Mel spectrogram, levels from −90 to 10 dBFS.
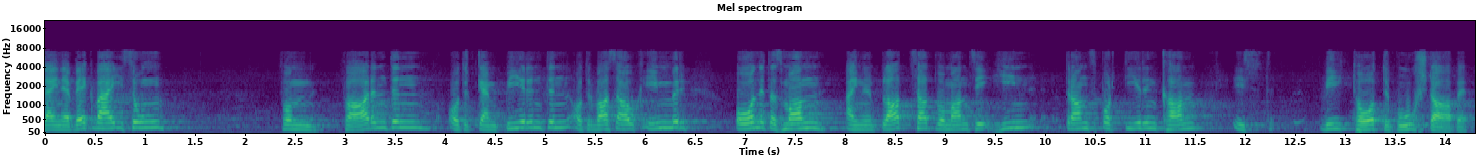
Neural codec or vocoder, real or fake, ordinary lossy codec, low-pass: none; real; MP3, 48 kbps; 7.2 kHz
